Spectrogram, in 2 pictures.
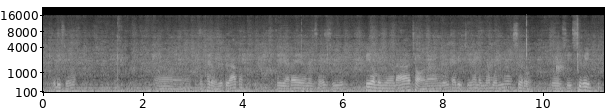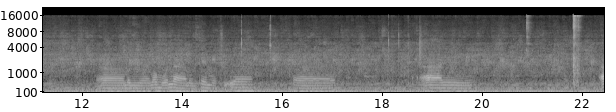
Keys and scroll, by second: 0.0-0.3 typing, 1.5-2.7 typing, 10.7 l, 18.1 shift+a, 19.0 n.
